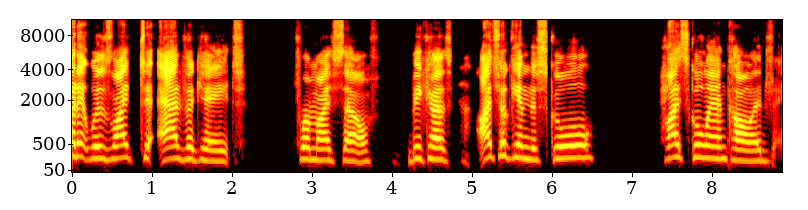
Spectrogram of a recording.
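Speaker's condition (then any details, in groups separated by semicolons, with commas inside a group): Cerebral palsy; limited mobility, legs; age 28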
